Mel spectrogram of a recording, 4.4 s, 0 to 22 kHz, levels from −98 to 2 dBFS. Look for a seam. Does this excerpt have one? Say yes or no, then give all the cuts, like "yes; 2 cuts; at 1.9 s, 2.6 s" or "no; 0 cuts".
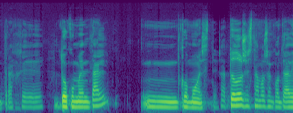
yes; 2 cuts; at 0.8 s, 3.2 s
